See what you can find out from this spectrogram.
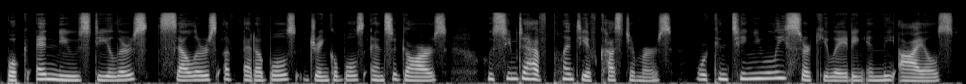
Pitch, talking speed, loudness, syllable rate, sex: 210 Hz, 145 wpm, -21 LUFS, 5.0 syllables/s, female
